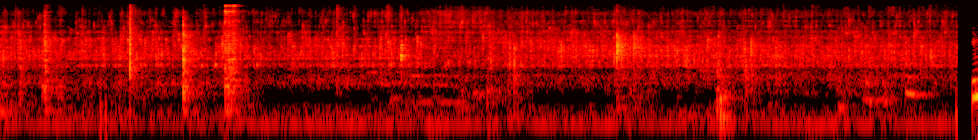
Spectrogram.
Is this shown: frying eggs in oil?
yes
